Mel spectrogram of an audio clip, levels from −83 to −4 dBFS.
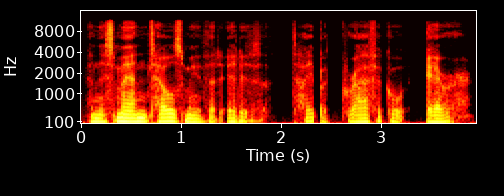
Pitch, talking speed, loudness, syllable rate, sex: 110 Hz, 165 wpm, -21 LUFS, 4.7 syllables/s, male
